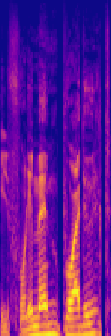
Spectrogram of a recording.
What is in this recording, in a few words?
sniper taunts, fr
